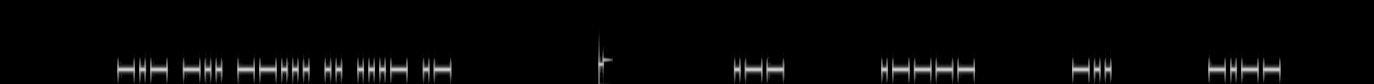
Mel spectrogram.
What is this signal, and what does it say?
Morse code, heard as a keyed tone, about 22 wpm, spaced as for 13 wpm, 700 Hz. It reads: KD7IVA W1DY
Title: USA Call Signs - 6x Character Spacing - 22wpm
